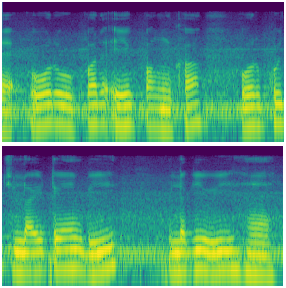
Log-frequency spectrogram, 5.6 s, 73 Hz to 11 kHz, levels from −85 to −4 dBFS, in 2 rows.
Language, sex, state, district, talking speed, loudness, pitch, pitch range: Hindi, male, Uttar Pradesh, Shamli, 115 wpm, -13 LUFS, 130 Hz, 125-140 Hz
